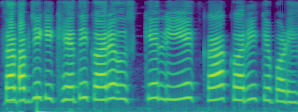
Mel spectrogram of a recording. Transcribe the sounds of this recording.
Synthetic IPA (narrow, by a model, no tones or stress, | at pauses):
t̪abbd͡ʒikikʰeːt̪ikəɾeʊskeliekakəɾikepɐɽi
